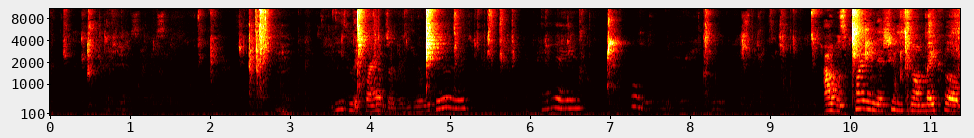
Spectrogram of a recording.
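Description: Food crunches and clicks as women eat seafood with their hands.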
